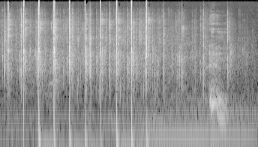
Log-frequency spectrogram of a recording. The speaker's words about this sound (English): If you would, let's give the mayor a clap and have a really nice prayer to talk.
